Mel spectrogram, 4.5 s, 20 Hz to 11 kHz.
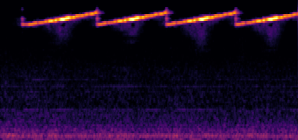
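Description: Piezoelectric (PZT) patch on a bolted test structure giving out a thin high tone that sweeps upward from about 6 to 8 kHz, four rising sweeps of about a second each. It is the excitation sweep of an impedance-method structural health monitoring test run.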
